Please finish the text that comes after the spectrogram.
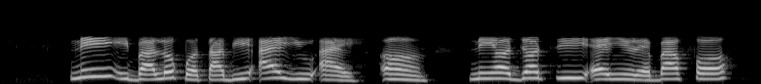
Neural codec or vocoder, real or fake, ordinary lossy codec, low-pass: none; real; none; 3.6 kHz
